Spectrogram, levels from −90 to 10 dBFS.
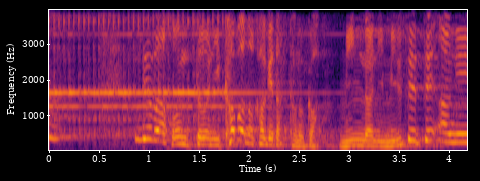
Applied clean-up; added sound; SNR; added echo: none; Telephone; 7 dB; reverberation time 2.1 s.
